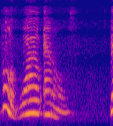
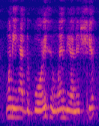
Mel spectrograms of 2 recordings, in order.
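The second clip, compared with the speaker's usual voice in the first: ordinary delivery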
